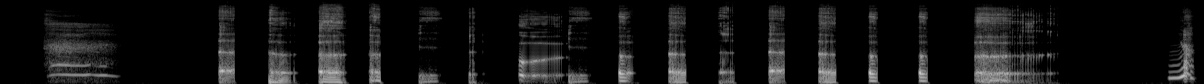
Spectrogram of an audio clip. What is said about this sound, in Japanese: 木魚ゲップ行くのじゃ。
